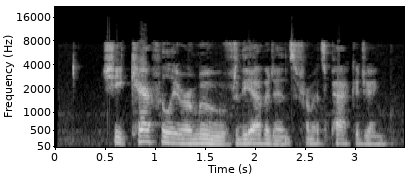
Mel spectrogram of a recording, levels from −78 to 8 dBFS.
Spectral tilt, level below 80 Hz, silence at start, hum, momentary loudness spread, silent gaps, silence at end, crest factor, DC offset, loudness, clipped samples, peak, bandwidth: -4 dB/octave; -48 dBFS; 0.2 s; none; 10 LU; none; 0.2 s; 16 dB; under 0.1%; -14 LUFS; under 0.1%; 0 dBFS; 9.8 kHz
